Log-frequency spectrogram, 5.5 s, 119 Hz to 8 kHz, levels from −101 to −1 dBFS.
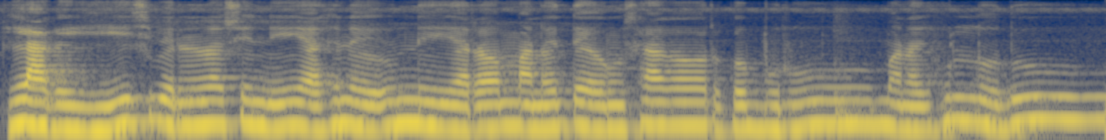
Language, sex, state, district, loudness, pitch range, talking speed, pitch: Chakma, female, Tripura, Unakoti, -18 LUFS, 170-195 Hz, 165 wpm, 185 Hz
